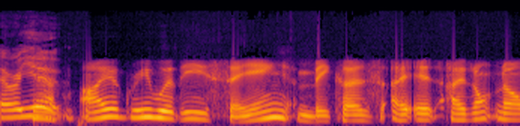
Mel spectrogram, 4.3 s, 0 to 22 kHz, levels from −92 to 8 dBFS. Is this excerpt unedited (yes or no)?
no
